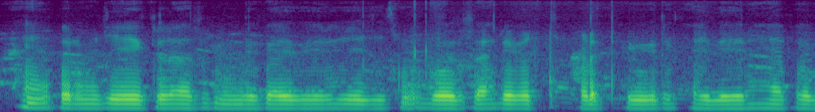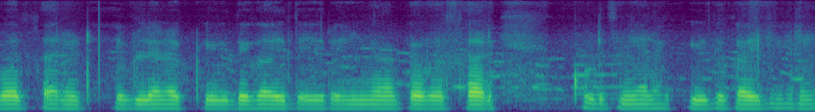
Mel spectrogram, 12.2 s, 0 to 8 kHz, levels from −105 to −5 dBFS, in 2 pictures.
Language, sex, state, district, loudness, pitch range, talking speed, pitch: Hindi, male, Chhattisgarh, Korba, -33 LUFS, 110-115 Hz, 210 wpm, 110 Hz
